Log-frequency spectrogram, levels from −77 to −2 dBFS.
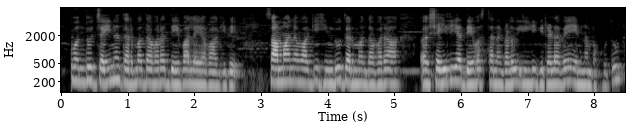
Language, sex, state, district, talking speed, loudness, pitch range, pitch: Kannada, female, Karnataka, Belgaum, 85 wpm, -29 LUFS, 175-190 Hz, 180 Hz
